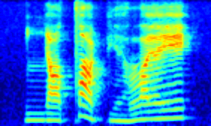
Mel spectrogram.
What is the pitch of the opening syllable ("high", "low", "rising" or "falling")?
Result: low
